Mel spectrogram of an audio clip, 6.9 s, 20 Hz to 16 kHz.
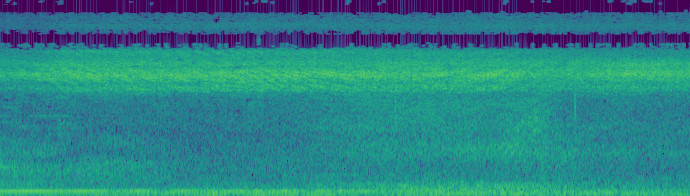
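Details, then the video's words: Evening chorus of cicadas in summer, August 4th, heard on a stroll as light fades: an unbroken, hissing high-pitched drone dominating the soundscape, with a faint low hum underneath. "Evening Cicada Song Stroll"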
